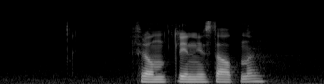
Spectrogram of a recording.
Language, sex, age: Norwegian, male, 21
